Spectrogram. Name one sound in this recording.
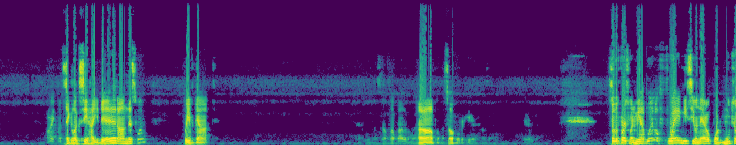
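A man speaks calmly and clearly, close to a microphone, in short bursts with pauses.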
